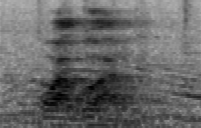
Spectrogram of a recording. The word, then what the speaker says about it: Wagwan: So who actually pronounced the N was the last girl. Wagwan.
